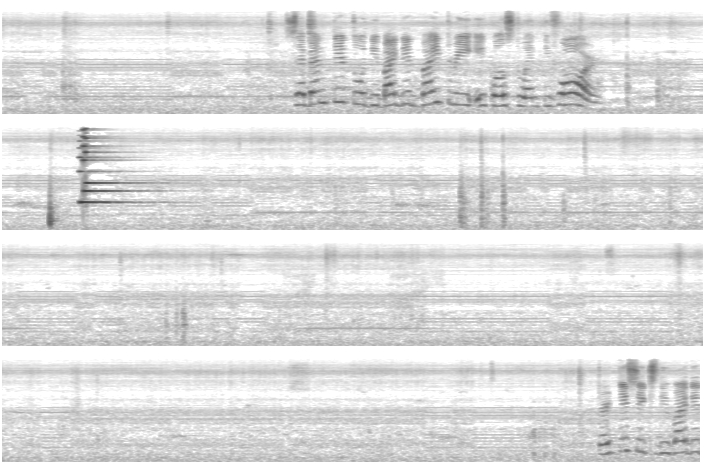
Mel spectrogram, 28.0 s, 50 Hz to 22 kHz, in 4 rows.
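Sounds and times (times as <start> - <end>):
bright chime: 7.8 - 8.7.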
